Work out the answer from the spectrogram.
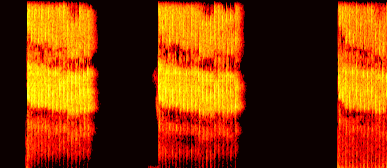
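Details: Cililin bird in a clear master recording for cage-bird training. It gives high, fast, pulsed trills lasting over a second each, about three bursts spaced by quiet gaps.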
